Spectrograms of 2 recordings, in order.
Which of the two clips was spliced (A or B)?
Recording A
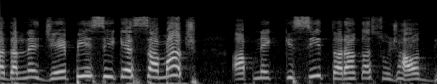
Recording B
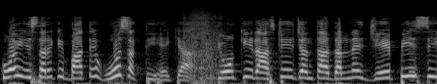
B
